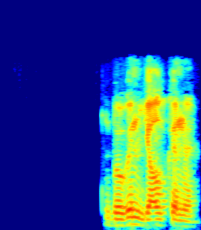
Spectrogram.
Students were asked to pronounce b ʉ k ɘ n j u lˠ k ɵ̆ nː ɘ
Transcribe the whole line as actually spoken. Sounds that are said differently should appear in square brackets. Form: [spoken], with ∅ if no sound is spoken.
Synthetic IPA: b ʉ [ɡ] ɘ n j [ɒ] lˠ k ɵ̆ [n] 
